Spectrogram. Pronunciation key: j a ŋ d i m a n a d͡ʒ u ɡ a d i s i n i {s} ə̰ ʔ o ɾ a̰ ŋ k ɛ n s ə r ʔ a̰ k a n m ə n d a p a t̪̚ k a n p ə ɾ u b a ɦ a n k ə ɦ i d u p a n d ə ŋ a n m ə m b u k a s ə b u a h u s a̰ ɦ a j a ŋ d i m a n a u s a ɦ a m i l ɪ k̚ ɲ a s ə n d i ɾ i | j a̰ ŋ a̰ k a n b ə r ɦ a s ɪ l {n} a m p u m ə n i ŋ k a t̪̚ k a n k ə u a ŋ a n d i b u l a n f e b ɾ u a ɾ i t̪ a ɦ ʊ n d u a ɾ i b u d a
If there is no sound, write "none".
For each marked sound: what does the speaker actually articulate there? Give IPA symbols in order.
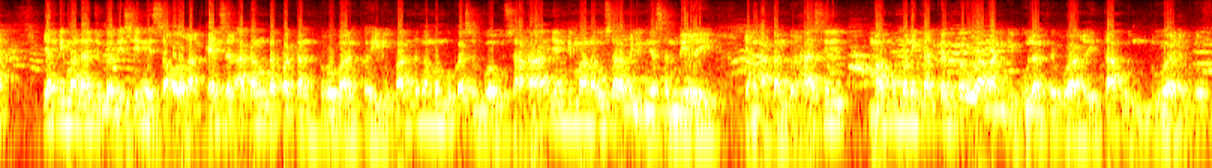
s, m

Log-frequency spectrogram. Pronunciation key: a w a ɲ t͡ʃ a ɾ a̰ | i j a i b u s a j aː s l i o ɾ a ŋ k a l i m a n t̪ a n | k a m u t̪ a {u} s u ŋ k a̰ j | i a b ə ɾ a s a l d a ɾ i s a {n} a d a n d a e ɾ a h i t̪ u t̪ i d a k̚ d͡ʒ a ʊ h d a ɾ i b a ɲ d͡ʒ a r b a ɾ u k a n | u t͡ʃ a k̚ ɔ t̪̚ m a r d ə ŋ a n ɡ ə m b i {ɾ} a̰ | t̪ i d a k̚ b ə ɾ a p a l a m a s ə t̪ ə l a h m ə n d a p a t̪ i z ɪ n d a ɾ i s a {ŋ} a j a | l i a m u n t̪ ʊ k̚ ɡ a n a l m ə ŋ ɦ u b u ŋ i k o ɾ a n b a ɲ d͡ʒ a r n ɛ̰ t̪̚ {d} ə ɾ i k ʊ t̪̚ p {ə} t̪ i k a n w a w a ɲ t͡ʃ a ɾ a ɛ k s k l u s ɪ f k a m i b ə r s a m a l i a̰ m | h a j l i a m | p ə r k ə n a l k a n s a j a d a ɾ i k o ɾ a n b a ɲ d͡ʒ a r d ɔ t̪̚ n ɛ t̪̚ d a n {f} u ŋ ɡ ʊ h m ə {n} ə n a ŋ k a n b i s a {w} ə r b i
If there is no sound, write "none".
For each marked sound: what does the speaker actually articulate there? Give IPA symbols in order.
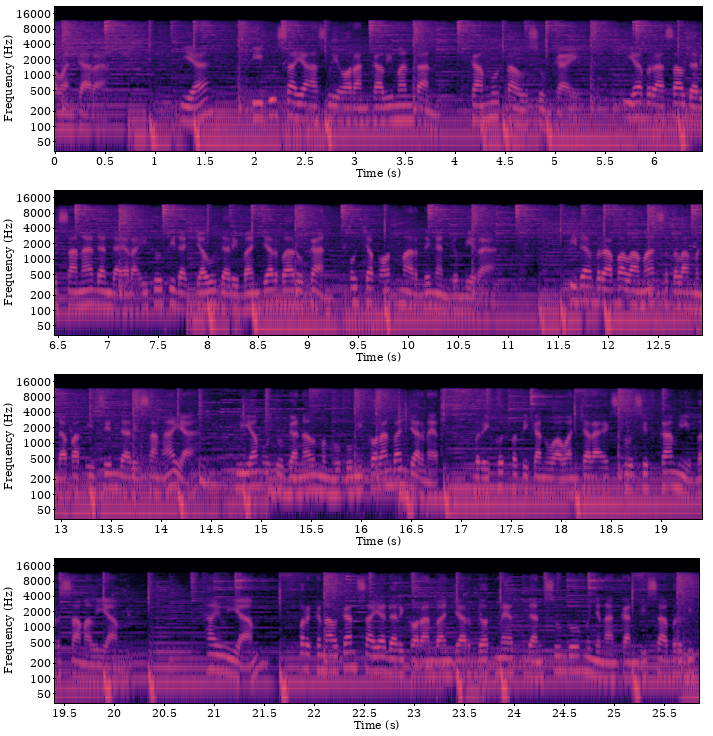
u, n, ɾ, ŋ, b, ə, s, ɲ, b

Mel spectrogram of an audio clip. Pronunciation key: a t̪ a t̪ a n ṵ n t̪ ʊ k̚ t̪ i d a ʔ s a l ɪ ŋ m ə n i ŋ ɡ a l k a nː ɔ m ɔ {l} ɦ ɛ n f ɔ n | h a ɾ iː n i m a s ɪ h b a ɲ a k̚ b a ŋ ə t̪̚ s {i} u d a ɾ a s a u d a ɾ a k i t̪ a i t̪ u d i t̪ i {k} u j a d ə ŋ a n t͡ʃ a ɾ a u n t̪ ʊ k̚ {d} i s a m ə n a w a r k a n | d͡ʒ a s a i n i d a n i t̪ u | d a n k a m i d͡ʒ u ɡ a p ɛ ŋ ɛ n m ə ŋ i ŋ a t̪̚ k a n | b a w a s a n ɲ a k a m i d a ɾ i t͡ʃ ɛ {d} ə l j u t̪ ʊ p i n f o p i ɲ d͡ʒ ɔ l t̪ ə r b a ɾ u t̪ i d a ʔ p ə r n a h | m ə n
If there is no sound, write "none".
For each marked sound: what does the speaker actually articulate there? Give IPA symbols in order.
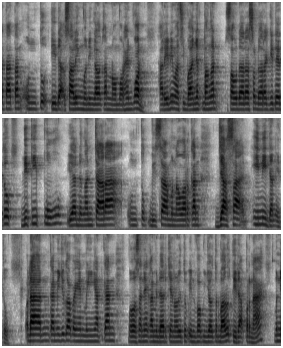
r, a, p, b, n

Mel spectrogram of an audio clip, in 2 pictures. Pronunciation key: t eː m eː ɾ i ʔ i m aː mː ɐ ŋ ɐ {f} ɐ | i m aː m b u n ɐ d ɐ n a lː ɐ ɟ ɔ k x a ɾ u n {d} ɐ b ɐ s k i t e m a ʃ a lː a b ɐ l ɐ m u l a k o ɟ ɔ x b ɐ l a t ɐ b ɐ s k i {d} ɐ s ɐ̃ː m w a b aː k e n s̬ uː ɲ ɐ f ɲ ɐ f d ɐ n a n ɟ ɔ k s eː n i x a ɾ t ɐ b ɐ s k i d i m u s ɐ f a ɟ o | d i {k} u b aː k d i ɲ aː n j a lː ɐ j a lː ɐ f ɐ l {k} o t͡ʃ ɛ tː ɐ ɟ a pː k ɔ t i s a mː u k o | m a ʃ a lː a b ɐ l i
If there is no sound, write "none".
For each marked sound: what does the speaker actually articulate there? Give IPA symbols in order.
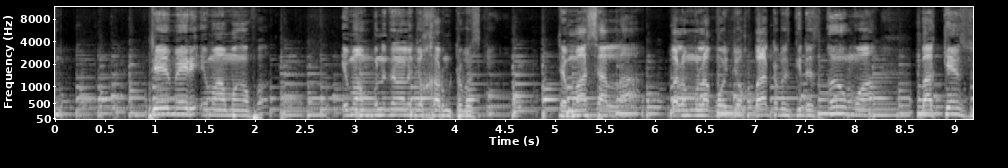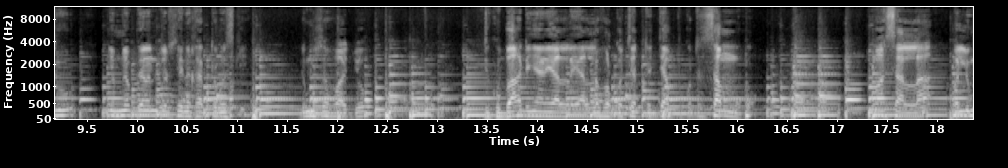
f, t, d, k, k

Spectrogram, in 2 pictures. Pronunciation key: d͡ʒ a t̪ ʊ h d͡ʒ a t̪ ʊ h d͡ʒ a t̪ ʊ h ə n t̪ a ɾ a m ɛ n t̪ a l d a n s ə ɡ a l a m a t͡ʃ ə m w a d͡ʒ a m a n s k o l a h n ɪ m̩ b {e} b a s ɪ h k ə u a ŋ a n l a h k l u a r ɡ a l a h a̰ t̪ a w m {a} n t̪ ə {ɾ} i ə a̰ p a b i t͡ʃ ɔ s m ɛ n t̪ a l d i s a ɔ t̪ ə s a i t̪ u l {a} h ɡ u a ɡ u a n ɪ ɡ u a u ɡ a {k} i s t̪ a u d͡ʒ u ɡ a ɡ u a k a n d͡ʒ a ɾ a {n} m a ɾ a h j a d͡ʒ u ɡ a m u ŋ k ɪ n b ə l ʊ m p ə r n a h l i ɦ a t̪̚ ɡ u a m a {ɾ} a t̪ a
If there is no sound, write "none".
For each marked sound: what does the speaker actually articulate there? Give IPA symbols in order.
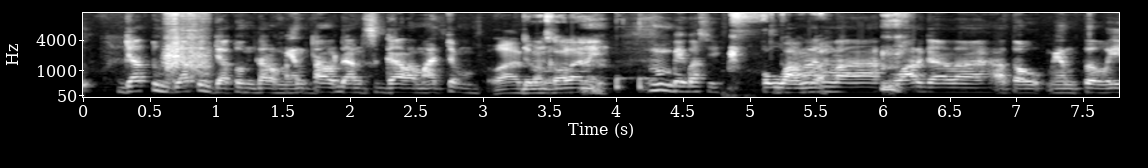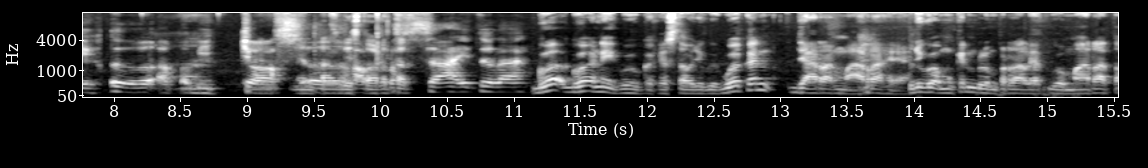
e, ɛ, l, a, k, ŋ, ɾ

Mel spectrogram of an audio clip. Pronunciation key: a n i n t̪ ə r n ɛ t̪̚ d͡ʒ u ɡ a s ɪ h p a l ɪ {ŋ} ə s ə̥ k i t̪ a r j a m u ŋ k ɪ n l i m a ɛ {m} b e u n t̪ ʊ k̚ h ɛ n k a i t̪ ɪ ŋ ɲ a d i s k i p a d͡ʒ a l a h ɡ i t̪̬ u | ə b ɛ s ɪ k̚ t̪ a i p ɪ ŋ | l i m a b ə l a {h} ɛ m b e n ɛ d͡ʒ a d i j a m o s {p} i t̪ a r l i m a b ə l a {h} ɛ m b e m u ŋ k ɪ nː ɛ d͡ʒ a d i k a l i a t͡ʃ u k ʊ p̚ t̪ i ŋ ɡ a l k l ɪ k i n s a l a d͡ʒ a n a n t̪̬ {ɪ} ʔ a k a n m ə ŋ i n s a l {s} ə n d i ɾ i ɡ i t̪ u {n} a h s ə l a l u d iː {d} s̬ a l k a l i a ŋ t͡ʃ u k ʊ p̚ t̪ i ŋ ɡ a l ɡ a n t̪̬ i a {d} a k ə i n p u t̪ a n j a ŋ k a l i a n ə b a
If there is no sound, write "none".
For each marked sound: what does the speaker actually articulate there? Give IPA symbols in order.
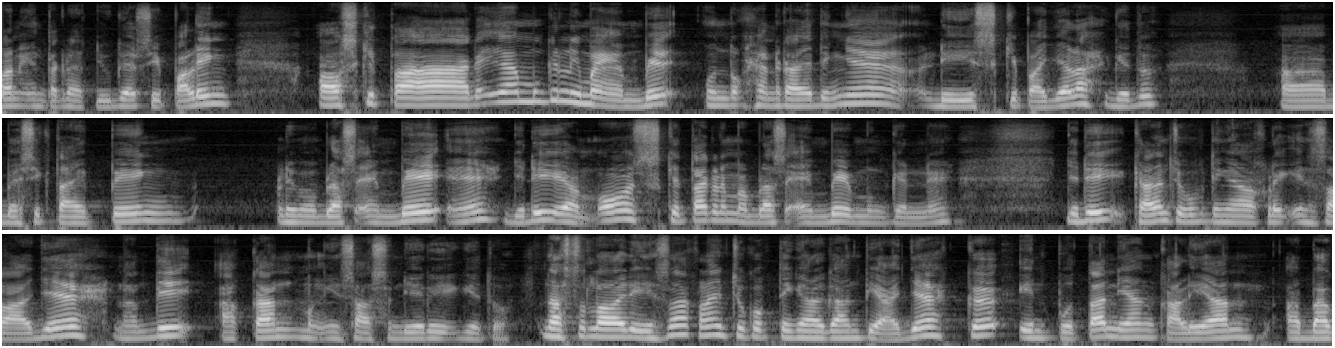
ŋ, m, s, k, s, i, s, n, n, d͡ʒ

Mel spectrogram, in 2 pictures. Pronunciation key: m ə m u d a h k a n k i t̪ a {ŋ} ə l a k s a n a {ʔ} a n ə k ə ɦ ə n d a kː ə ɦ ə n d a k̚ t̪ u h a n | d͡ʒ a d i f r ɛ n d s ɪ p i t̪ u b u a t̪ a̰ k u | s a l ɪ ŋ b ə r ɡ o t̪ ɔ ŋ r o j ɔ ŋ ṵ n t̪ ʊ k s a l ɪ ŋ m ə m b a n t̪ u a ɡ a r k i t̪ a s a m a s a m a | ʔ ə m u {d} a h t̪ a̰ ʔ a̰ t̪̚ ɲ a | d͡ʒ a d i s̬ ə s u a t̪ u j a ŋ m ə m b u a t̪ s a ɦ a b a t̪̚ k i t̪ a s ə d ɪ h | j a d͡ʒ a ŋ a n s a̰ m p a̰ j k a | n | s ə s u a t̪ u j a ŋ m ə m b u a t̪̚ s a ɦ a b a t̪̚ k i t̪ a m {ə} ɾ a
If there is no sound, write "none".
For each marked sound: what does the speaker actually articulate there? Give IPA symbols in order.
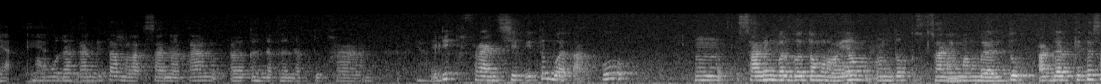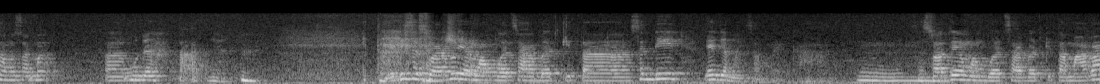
m, k, d, a

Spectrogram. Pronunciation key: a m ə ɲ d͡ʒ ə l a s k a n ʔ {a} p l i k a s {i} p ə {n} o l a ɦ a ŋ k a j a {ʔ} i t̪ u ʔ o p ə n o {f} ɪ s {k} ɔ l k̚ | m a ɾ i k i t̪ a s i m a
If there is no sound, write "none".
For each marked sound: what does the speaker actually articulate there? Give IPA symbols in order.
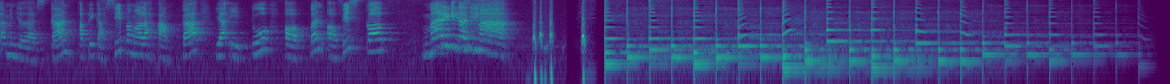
a, i, ŋ, ʔ, f, k

